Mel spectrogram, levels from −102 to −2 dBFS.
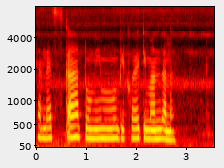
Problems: none marked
